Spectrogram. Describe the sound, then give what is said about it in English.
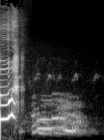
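A lion lets out a short, rising roar, then a deeper, rumbling roar that lasts about a second, loud, with no one talking. “Oh, the snakes! The lions! What can we do?”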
